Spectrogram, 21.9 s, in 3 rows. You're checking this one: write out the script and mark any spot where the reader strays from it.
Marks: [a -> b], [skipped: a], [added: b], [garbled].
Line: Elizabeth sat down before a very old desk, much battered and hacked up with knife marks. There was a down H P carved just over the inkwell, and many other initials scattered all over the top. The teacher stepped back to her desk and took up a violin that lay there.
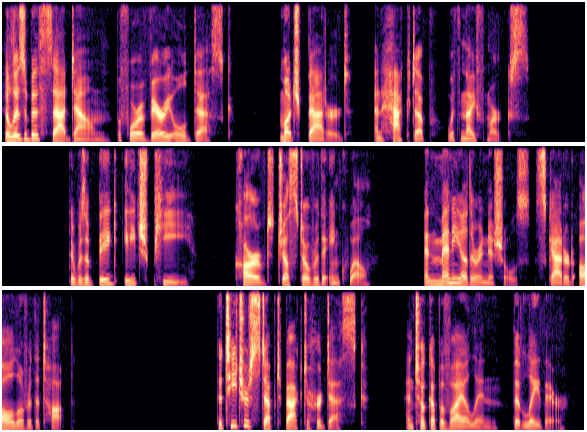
Elizabeth sat down before a very old desk, much battered and hacked up with knife marks. There was a [down -> big] H P carved just over the inkwell, and many other initials scattered all over the top. The teacher stepped back to her desk and took up a violin that lay there.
